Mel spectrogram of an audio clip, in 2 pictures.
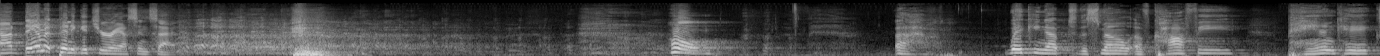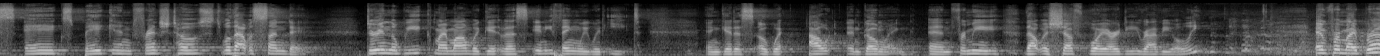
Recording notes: Live in Dallas, OR. Portland Story Theater.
